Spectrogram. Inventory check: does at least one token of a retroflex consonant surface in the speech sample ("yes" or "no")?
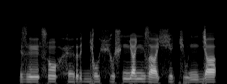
no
